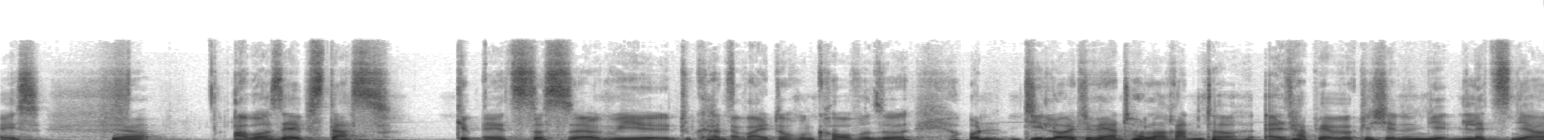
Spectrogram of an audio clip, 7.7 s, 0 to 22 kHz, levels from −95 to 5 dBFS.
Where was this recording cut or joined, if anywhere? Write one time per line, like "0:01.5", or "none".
0:02.4
0:03.6
0:05.6
0:06.4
